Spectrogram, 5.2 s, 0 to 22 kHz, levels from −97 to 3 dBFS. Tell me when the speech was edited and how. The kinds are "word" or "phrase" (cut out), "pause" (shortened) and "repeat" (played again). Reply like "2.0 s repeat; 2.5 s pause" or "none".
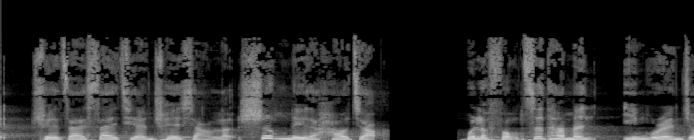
none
